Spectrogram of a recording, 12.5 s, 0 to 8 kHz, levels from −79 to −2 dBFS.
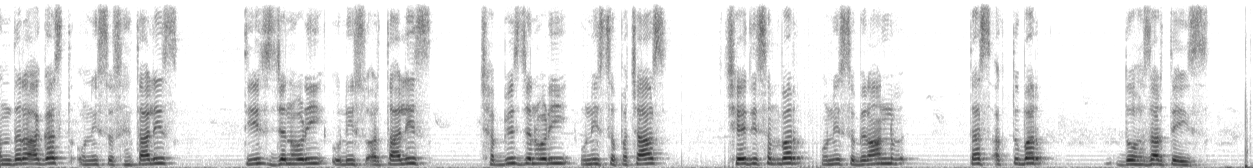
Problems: constant background noise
